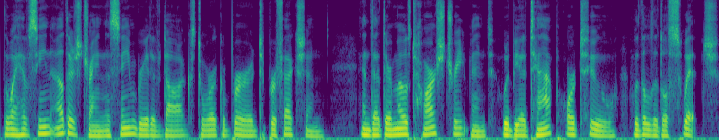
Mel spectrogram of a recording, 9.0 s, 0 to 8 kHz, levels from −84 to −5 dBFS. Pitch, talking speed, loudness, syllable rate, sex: 115 Hz, 220 wpm, -17 LUFS, 4.6 syllables/s, male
